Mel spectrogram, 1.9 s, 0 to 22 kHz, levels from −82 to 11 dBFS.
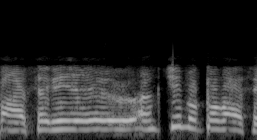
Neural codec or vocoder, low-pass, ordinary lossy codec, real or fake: codec, 16 kHz, 4 kbps, FreqCodec, smaller model; 7.2 kHz; AAC, 48 kbps; fake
